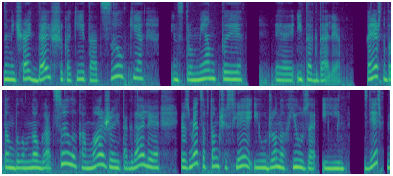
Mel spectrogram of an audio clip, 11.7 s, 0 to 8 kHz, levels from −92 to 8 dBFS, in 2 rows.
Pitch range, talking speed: 225-265 Hz, 145 wpm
